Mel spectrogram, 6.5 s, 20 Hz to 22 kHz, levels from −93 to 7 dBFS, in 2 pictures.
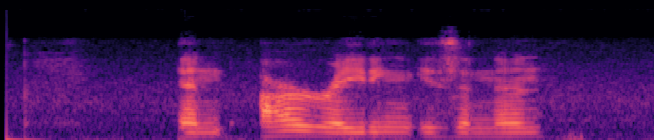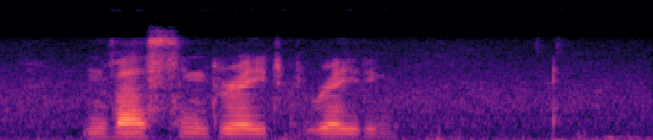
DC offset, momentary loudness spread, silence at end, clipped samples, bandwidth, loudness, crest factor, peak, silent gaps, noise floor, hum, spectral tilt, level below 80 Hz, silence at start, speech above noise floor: under 0.1%; 11 LU; 0.2 s; under 0.1%; 9.6 kHz; -24 LUFS; 22 dB; -4 dBFS; none; -53 dBFS; none; -2.5 dB/octave; -58 dBFS; 0.05 s; 29 dB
